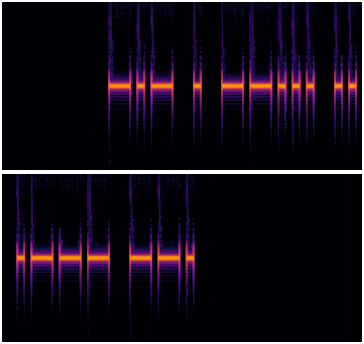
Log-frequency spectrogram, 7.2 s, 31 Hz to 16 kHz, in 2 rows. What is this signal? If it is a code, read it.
Morse code, heard as a keyed tone, about 17 wpm, 700 Hz. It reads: KE7IJG
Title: USA Call Signs - 6 Characters - Repeated 2x - 17wpm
